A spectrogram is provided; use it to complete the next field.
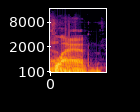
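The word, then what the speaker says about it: Phlan: Flan. Yep. Ph is f sound. Flan as in the dessert.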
